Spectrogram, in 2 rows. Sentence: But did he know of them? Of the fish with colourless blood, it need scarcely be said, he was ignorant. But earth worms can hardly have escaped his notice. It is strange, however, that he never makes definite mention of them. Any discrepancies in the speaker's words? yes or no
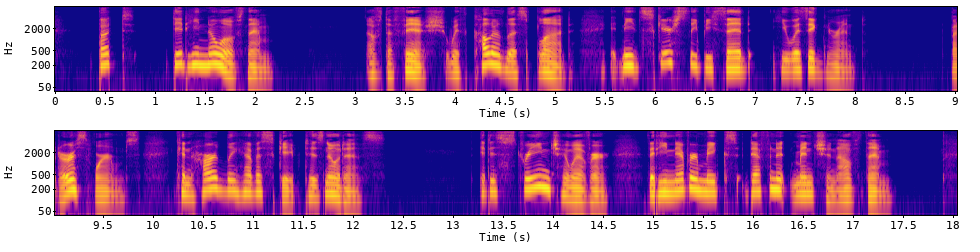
no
